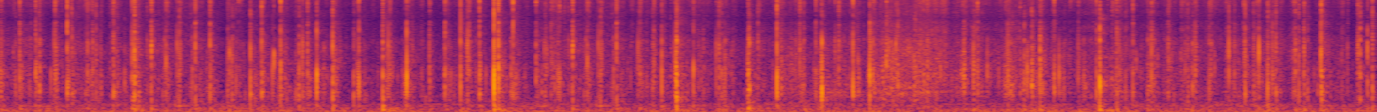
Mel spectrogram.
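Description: Long nails tap and scratch the red leather front panel of a worn black and red leather biker jacket, with the panel folded across. Quick, crisp, bright taps come in a dense, uneven stream over a soft crinkling, scratchy rustle, and each tap dies away almost instantly.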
